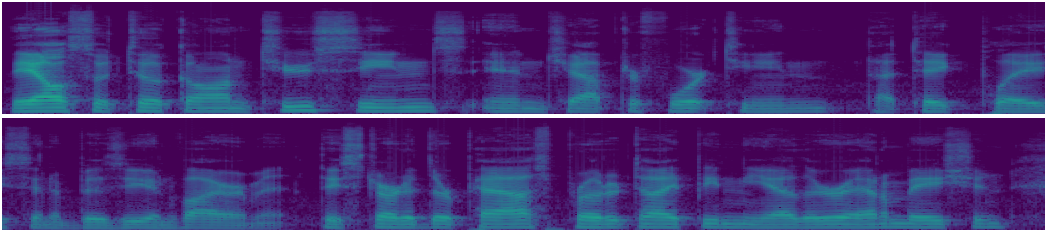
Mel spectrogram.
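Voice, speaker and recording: A man's voice: mid-range voice, steady tone, a bit bright, clear, resonant tone. A sick, congested man with a nasal voice reads a technical development report aloud, stumbling and restarting over jargon as he goes. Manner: halting reading with stumbles over technical terms. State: congested from illness. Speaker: YouTuber reading game development notes.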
